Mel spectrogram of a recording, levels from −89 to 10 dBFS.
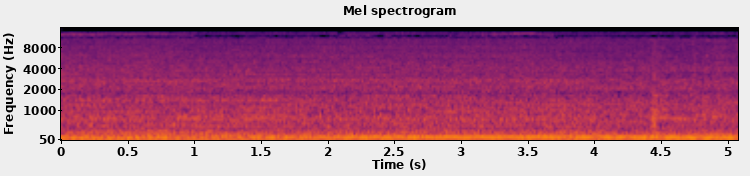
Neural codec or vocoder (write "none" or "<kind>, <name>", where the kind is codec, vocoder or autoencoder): none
